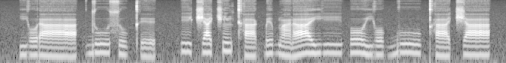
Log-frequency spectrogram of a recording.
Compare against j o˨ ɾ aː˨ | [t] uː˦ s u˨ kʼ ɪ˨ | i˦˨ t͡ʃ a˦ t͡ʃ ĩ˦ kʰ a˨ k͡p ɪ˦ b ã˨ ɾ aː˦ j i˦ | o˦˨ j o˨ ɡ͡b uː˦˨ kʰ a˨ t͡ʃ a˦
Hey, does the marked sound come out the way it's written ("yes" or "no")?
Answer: no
